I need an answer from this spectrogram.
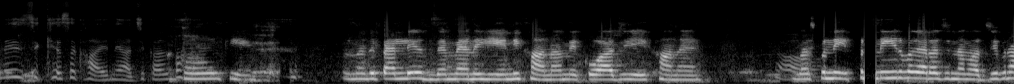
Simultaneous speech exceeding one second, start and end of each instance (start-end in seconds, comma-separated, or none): none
